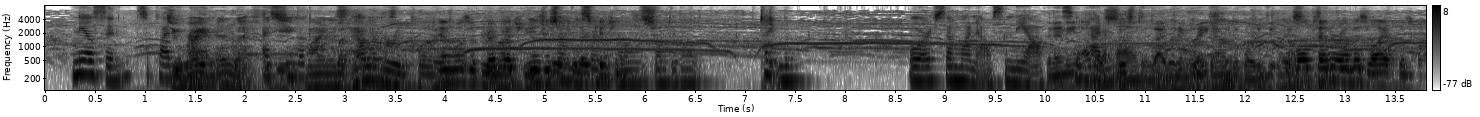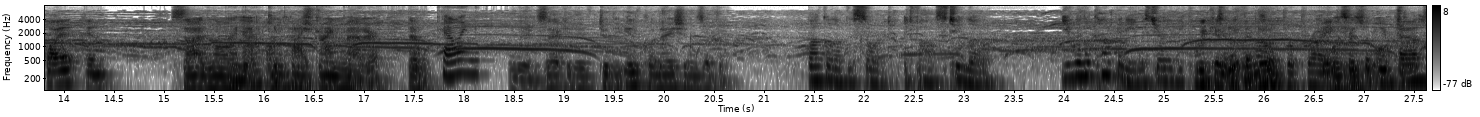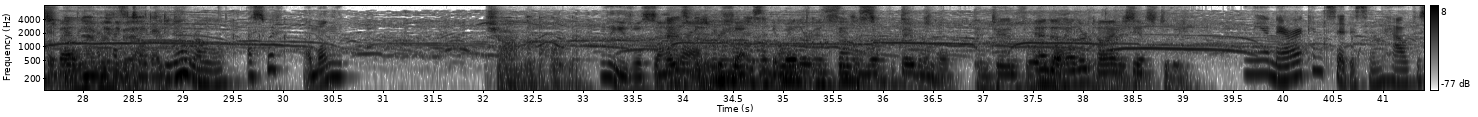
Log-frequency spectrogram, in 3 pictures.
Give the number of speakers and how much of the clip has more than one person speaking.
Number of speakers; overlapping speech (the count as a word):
seven, about 49%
